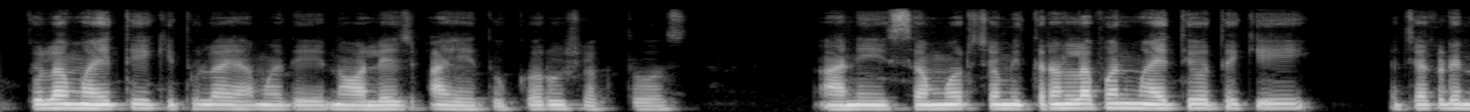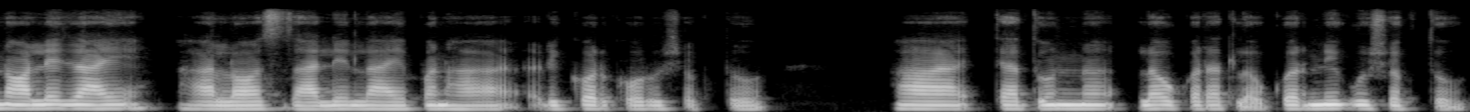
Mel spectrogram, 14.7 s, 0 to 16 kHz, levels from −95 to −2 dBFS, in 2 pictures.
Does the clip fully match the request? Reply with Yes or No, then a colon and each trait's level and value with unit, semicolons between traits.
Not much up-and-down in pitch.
Yes: narrow, 1.6 semitones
